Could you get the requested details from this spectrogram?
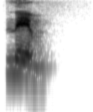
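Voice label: "нэм", Komi, female; audio dict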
